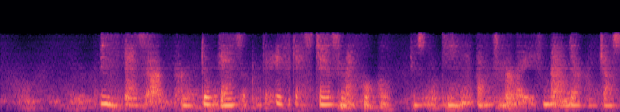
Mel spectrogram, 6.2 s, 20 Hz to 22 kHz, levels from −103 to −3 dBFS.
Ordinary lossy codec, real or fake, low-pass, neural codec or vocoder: none; fake; 7.2 kHz; codec, 44.1 kHz, 0.9 kbps, DAC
